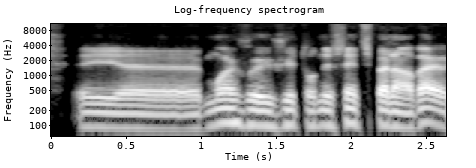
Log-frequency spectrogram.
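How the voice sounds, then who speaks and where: In a Quebec accent, a man with a very deep, low pitch speaks at a fairly quick pace in a monotone, flat intonation. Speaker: engineer and agile consultant. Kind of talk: conference keynote. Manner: hesitant, many fillers.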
